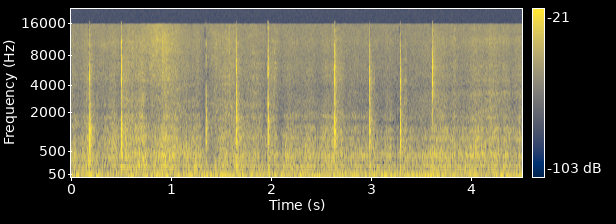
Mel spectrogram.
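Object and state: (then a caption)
Cardboard shipping box tapped with nails. Long acrylic nails of both hands tap and scratch the lid of a large, hollow, brown printed corrugated cardboard shipping box for a Divoom Times Gate. Nine short, crisp taps land at an uneven pace over a soft, continuous scratching rustle. Each tap dies away almost instantly.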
